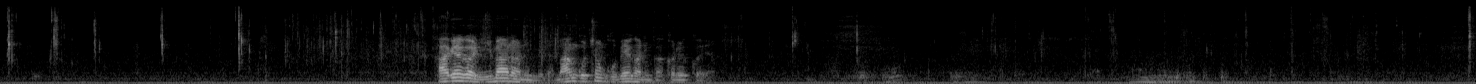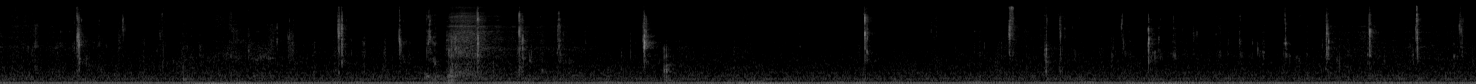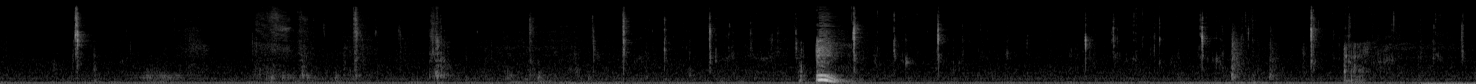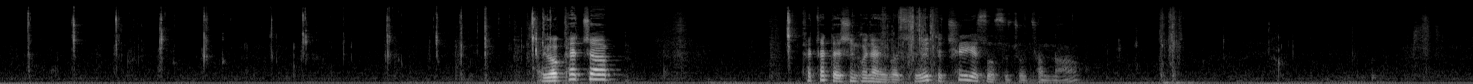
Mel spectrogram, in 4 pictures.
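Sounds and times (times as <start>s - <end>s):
chewing and biting: 0.0s - 4.2s, 12.0s - 21.5s, 23.4s - 29.5s, 34.8s - 49.7s.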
